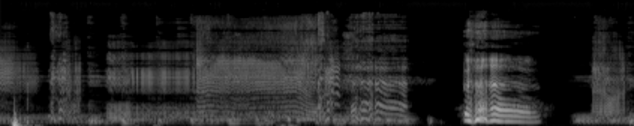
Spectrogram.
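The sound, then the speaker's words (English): A voice imitates long, buzzy fart noises: a drawn-out, wavering raspberry lasting several seconds, then a short pause and a louder, sputtering burst. “Ah, I broke your damn blood vessel! Mustache fart.”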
